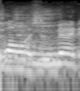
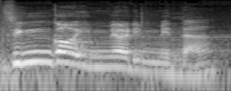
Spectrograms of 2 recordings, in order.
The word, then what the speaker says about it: 증거인멸: 증거인멸이 아니라 증거인멸. 아, 예, 뭐그 발음은 하여튼 제가 이제 경상도 사람이어서 안 되는데 한 번만 더 발음해 보십시오. 증거인멸입니다.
